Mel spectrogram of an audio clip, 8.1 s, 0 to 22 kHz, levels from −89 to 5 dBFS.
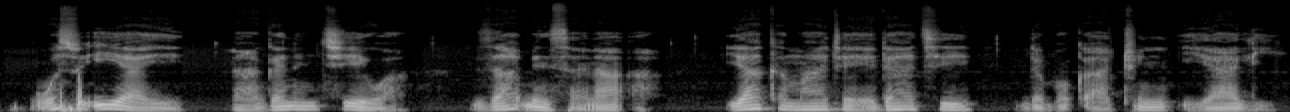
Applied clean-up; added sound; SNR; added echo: none; none; none; none.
